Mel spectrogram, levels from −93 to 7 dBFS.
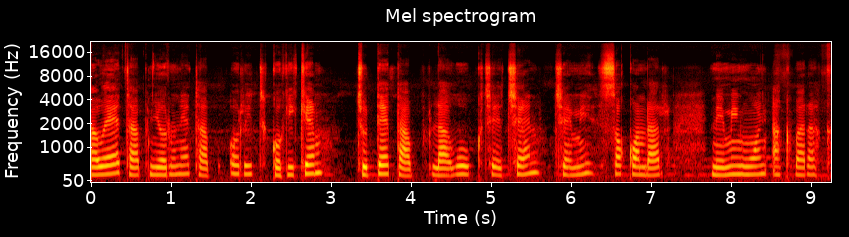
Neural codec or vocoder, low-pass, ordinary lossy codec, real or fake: vocoder, 44.1 kHz, 128 mel bands, Pupu-Vocoder; none; none; fake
